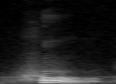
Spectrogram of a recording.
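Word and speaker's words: הוא: masculine singular form which translates either he or it is pronounced who note carefully please that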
